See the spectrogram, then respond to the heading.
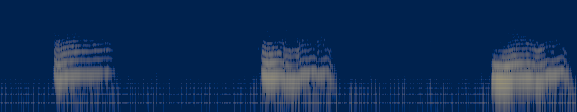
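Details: Three drawn-out, droning voiced snores about two seconds apart in a quiet room from a sleeping female cat; owner jokes farting or snoring; snoring.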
